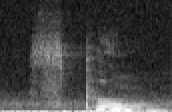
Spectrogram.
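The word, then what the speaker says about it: spoon (スプーン): 那勺子呢是 spoon spoon spoon 啊，这个发音有一点点的微妙，我们克服一下啊。 spoon spoon 啊，那我要勺子就是 spoon ください。 – spoon ください。 spoon ください。 spoon ください。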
